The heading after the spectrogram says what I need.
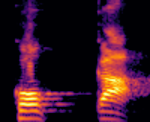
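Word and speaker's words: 硬貨: It's called koka, like your coca noodle, koka coin.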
